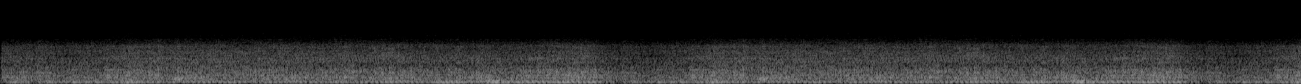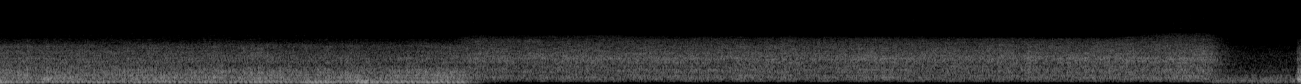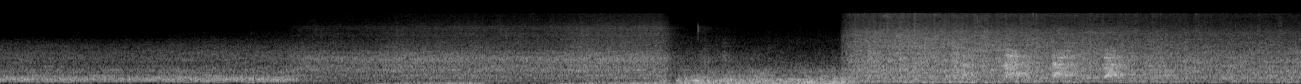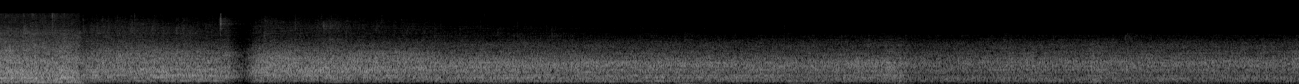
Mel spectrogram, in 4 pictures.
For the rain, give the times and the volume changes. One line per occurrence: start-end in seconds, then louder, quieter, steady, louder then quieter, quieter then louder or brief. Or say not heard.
0.0-51.9 louder then quieter.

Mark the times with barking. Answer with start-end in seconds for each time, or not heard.
35.6-37.4.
